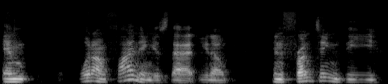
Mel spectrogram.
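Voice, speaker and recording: A man giving an informal, earnest spiritual talk in a conversational, stop-and-start way, his r sounds softened toward w. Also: medium pitch, animated, measured pace. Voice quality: trouble pronouncing r, softened toward w. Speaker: religious teacher giving a talk.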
